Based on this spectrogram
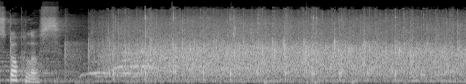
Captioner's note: audience applauding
